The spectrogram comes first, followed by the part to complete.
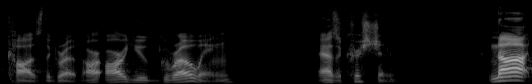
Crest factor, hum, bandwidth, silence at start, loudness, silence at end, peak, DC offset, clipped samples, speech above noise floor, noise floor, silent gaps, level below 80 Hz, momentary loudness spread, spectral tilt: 24 dB; none; 16 kHz; 0.1 s; -34 LUFS; 0.05 s; -12 dBFS; under 0.1%; under 0.1%; 44 dB; -77 dBFS; none; -84 dBFS; 19 LU; -2 dB/octave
